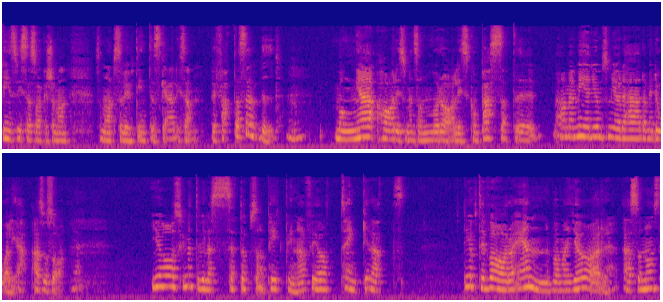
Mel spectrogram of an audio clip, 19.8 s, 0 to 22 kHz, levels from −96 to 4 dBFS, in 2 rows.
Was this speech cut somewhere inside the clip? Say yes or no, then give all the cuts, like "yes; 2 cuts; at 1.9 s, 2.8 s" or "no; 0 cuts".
no; 0 cuts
